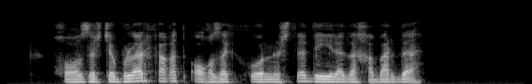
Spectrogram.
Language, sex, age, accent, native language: Uzbek, male, 18-24, Navoiy, Uzbek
